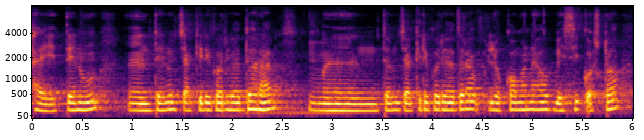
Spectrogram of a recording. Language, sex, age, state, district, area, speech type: Odia, male, 30-45, Odisha, Puri, urban, spontaneous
